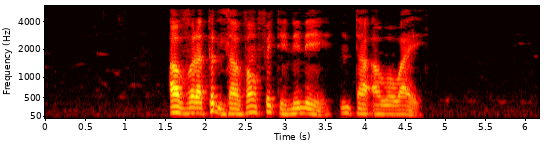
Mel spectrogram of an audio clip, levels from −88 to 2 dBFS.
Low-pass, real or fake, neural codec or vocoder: 5.4 kHz; real; none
